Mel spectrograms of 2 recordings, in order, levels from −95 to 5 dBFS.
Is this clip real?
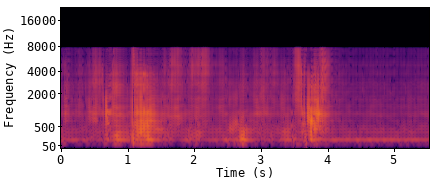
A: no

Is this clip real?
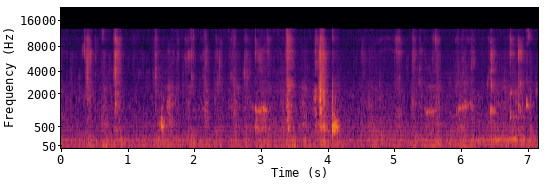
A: no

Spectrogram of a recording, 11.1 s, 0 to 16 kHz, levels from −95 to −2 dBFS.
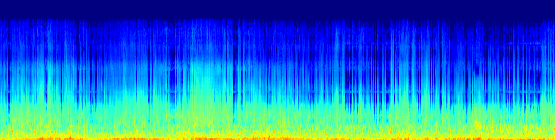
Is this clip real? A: no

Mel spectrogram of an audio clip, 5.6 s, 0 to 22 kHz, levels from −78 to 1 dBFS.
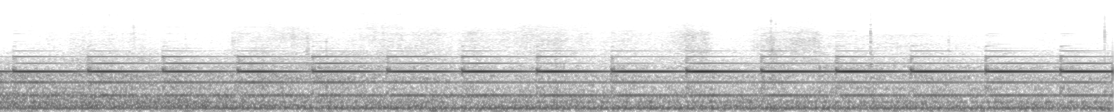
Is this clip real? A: yes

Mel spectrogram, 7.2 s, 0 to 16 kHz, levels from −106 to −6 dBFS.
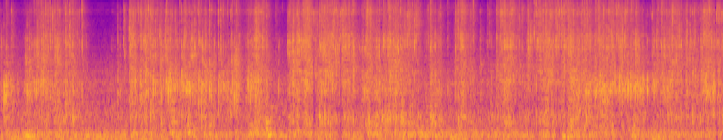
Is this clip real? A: yes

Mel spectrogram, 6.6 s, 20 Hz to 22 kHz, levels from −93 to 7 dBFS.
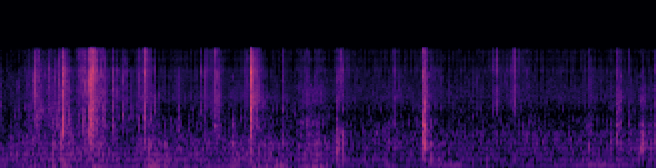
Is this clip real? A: no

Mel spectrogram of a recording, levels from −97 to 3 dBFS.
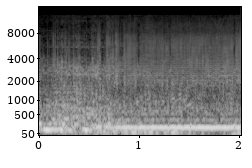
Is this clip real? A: no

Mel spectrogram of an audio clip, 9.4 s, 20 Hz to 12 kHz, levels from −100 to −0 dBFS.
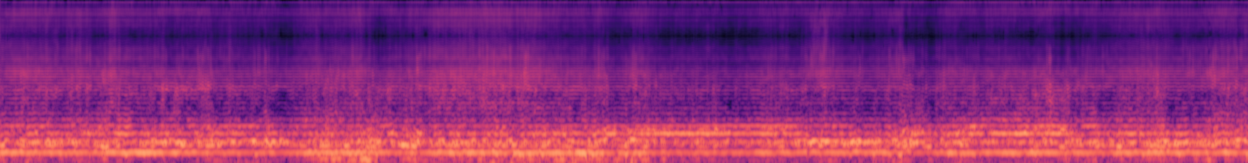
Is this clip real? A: no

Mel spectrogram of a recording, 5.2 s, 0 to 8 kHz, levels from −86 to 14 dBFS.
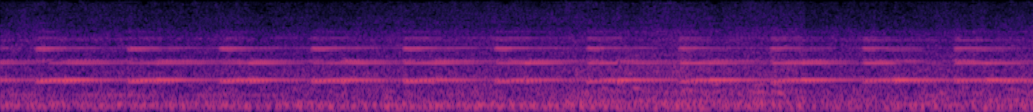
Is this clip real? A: yes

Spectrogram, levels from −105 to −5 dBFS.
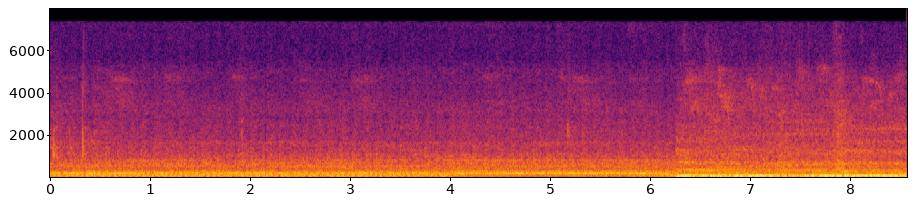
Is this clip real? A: no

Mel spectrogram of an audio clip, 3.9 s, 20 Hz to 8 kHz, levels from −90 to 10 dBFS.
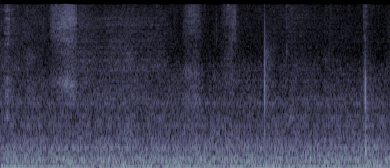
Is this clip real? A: yes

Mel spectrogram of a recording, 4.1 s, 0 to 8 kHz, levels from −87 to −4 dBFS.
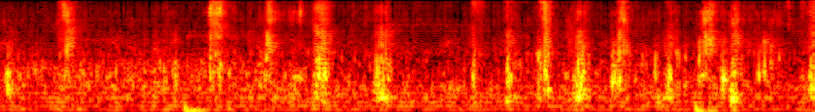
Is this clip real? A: no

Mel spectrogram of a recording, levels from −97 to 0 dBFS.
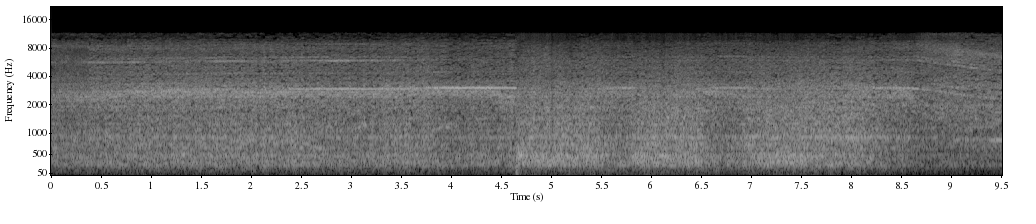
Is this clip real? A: no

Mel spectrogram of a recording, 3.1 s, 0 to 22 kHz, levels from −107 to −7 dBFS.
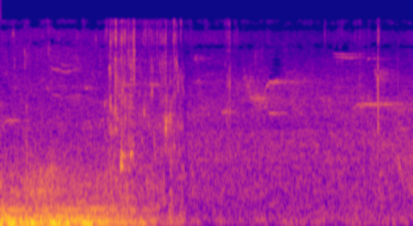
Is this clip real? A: yes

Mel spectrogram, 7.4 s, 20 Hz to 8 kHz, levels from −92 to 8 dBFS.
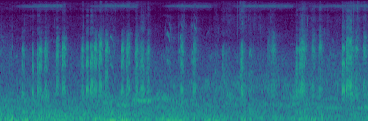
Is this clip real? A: yes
